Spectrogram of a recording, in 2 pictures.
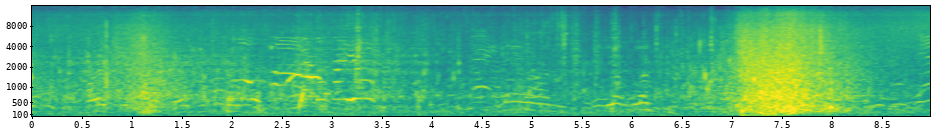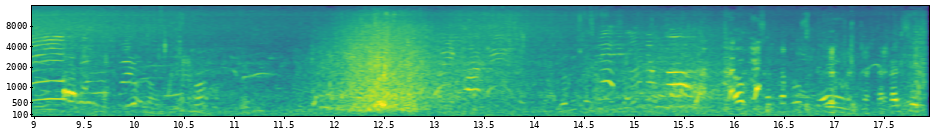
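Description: Young children shout and chatter playfully nearby.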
